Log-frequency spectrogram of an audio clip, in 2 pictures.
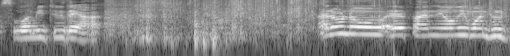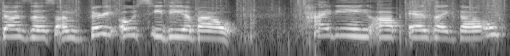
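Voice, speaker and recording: A hoarse woman in her thirties, her voice partly lost, chatting casually with many fillers as she talks through a craft tutorial at her home studio desk. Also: medium pitch, sharp tone, a little hiss or hum. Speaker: craft video host. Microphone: overhead camera mic, speaker off-frame.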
